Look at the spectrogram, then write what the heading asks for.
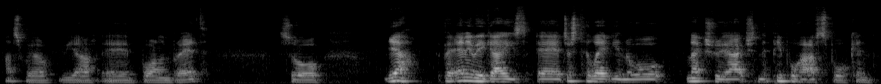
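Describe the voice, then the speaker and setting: A middle-aged man with a Scottish accent, hosting a casual live stream and reading out viewer comments in a relaxed, rambling way full of fillers and restarts. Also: mid-range voice, measured pace. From Scotland. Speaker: channel host.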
